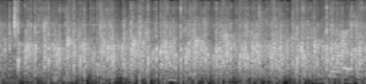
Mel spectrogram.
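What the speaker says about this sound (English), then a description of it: "let's give them a round of applause" A crowd applauds at an outdoor groundbreaking ceremony for a medical building, steady, dense clapping that continues throughout, heard from within the audience.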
